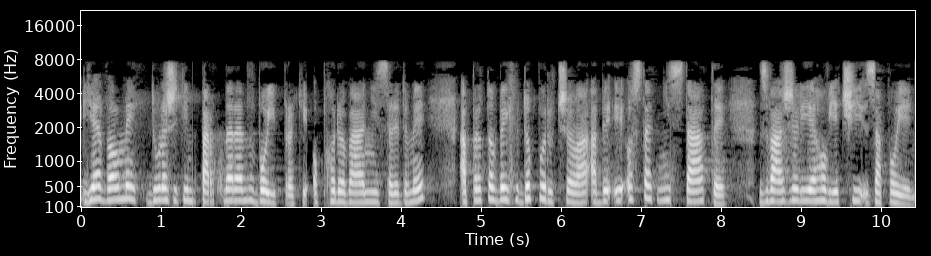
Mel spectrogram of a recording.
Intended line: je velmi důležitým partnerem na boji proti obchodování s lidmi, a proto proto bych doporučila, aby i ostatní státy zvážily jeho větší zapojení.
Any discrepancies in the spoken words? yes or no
yes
